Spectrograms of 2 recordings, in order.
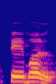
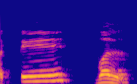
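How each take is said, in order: First: Said in the usual way. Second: table slowly broken as टे, बल; split into syllables. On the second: Shown as a demonstration. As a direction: draw out टे, pause, then बल. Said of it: "इस word में दो syllable".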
